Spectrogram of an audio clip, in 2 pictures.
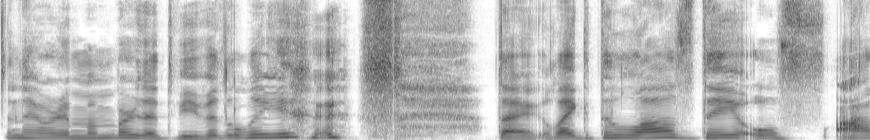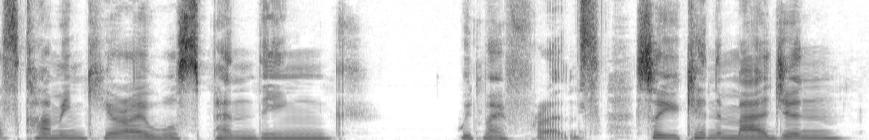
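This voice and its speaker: A woman's voice: fairly low pitch, fairly even intonation, moderate pace, dark tone, dry recording. A young woman from Armenia, native in Armenian, chatting casually on camera as a vlogger, laughing often and filling her talk with "like" and "you know".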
